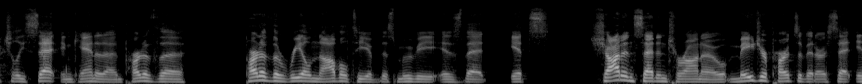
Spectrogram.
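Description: Throughout, the speech sounds dull and granular with a gurgling edge, likely MP2 compression at a low rate near 80 kbps starving upper sub-bands of bits. DAB burbling occurs at 0.42–0.67 s, 5.39–5.48 s and 8.30–8.40 s, where bit errors corrupt sub-band levels and put short blips of noise into single sub-bands.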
